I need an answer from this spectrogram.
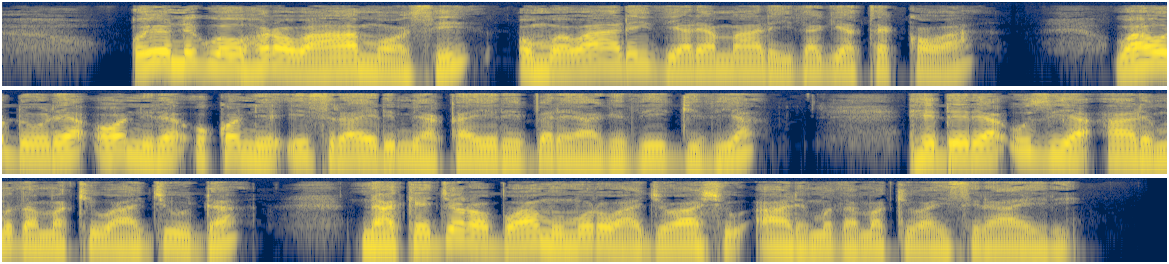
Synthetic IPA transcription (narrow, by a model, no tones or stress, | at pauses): ojoneɣwɔoɦɔɾɔwaːmɔsi | omwɛwaːɾeiðiaɾeamaɾeiðaɣiatɛkɔa | waodoːɾeaʔɔniɾɛʔokɔnieʔisiɾaɛɾimeakaeɾebɛɾɛjaɣeðiːɡiðia | hendeɾeaʔuziaʔaɾemoðamakiwad͡ʒuda | nakɛd͡ʒɛɾɔbɔamumoɾowad͡ʒɔaʃuʔaɾemoðamakiwaisiɾaɛɾi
